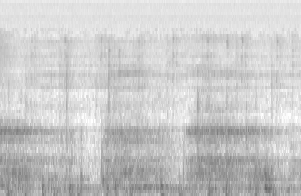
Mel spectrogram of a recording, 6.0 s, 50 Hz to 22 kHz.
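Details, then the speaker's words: Deep, muffled rushing rumble with steady soft thumps of the mother's heartbeat, plus breathing and stomach gurgling, as heard in the womb from about four and a half months after conception; intrauterine sounds. "in the womb all the time 24 hours a day heartbeat breathing and stomach gurgling this is what you heard four and a half months after the conception"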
